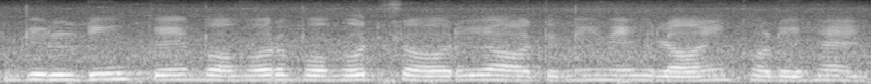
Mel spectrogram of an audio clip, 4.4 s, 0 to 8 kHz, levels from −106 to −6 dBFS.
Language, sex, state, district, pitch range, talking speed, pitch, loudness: Hindi, female, Chandigarh, Chandigarh, 155-175 Hz, 125 wpm, 165 Hz, -15 LUFS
